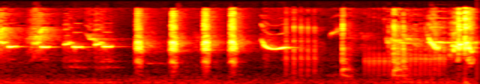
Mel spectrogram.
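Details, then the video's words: Varied Black-winged myna chatter in full song: buzzy clicks and sharp notes, a downward-swooping whistle, then a harsh rasping stretch ending in bright squeaky calls. "Jalak Putih Gacor Full Isian - Masteran Dan Pancingan Burung Jalak Muda Dan Jalak Malas Bunyi"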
